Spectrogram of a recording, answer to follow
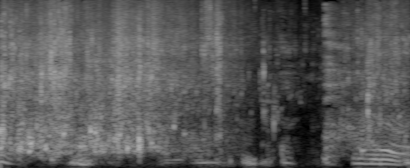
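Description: Shallow muddy river water splashing and sloshing irregularly as it is stirred up, with low voices in the background.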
